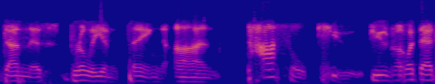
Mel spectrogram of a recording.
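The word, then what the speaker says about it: POSSLQ: actually an acronym but if you pronounce it it comes out pel Q came up with a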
